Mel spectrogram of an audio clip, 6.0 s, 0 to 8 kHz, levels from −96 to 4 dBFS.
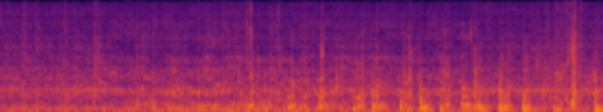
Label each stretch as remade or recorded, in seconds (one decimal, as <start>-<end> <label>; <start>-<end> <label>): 0.0-1.1 recorded; 1.1-4.7 remade; 4.7-6.0 recorded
